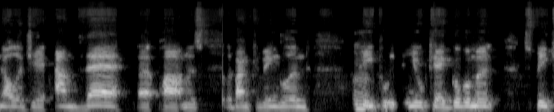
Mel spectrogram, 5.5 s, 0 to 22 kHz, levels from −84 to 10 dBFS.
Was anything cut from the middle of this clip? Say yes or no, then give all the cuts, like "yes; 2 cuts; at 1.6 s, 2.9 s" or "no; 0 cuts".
yes; 1 cut; at 2.1 s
